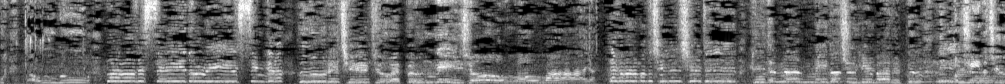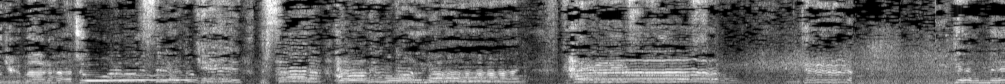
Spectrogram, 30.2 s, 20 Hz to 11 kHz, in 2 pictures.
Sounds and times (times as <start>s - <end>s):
Male singing: 0.0s - 23.0s, 29.3s - 30.1s
Car: 0.0s - 30.1s.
